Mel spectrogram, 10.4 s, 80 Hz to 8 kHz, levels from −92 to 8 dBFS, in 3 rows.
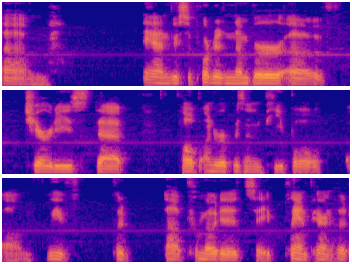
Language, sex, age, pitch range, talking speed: English, male, 20-39, 95-100 Hz, 115 wpm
